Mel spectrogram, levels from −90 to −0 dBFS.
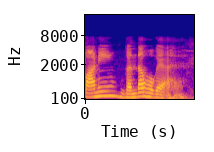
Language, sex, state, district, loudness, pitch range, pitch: Hindi, female, Jharkhand, Palamu, -16 LUFS, 155-195 Hz, 170 Hz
